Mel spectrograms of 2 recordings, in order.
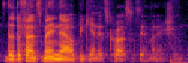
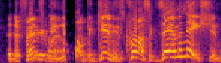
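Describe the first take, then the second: First: It is read flatly, with little enthusiasm. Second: It is read with lively, enthusiastic energy. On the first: The speaker calls it wrong. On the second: The speaker calls it right.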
